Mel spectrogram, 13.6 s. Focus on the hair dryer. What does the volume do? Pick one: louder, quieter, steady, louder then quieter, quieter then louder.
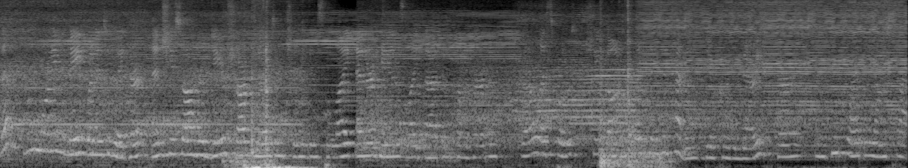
quieter.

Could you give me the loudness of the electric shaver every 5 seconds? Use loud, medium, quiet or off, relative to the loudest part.
medium, loud, loud.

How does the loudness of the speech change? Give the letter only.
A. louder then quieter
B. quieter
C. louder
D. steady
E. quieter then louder
B.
